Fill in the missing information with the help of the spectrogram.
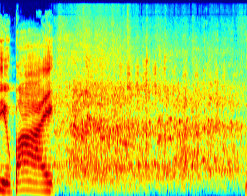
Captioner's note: audience laughs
